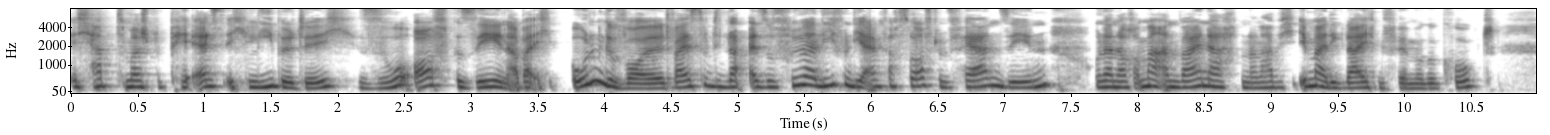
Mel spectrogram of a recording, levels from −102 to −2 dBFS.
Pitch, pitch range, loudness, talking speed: 220 Hz, 200-245 Hz, -29 LUFS, 220 wpm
